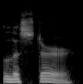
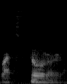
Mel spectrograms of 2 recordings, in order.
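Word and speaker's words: Leicester: It's pronounced Lester, Lester, Lester, Lestor. I think I think Definitely ain't less store.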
